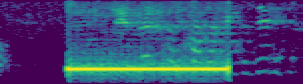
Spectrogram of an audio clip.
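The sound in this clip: A single steady telephone tone sounds for about one second on an unanswered call, a flat, even beep with faint voices just before and after it.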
